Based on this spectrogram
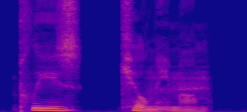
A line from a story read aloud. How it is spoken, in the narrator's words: I muttered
